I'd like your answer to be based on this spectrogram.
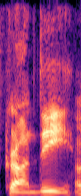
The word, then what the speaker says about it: Grande: No, most people say grande, Ariana Grande, but it's supposed to be pronounced grande.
